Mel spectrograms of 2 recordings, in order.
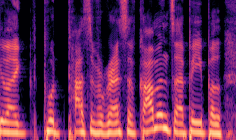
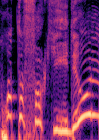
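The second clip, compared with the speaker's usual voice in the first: much higher, disbelieving cry; incredulous outburst; 12 semitones higher than usual. Retold or imitated. Host reacting to USADA's overnight statement, with a high incredulous outburst. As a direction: throw up your hands in disbelief. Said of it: "I'm like".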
